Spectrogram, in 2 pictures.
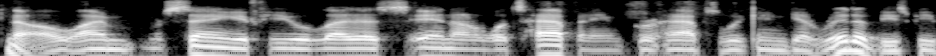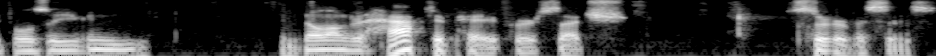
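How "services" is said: heavy stress on the word 'services'. Replying to Robert about his shop, stress on 'services'. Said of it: "I emphasize the word services".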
